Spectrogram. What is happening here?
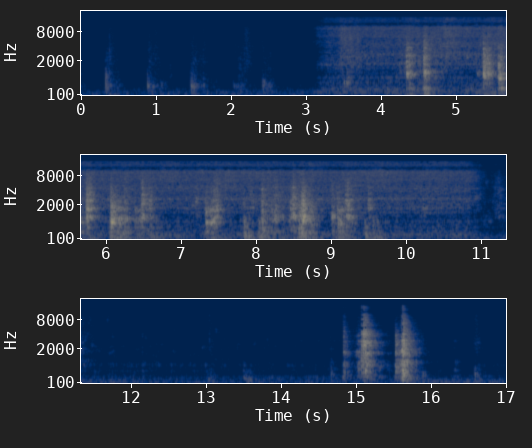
I walked across the kitchen to the sink. I poured water on the dishes to clean them. I put the dishes in the dish rack.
